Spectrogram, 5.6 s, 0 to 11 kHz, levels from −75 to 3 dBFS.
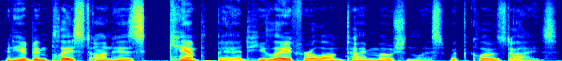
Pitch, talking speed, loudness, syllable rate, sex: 110 Hz, 205 wpm, -21 LUFS, 4.4 syllables/s, male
